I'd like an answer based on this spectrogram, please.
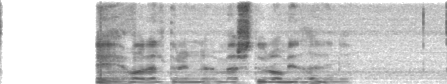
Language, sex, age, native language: Icelandic, male, 50-59, Icelandic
